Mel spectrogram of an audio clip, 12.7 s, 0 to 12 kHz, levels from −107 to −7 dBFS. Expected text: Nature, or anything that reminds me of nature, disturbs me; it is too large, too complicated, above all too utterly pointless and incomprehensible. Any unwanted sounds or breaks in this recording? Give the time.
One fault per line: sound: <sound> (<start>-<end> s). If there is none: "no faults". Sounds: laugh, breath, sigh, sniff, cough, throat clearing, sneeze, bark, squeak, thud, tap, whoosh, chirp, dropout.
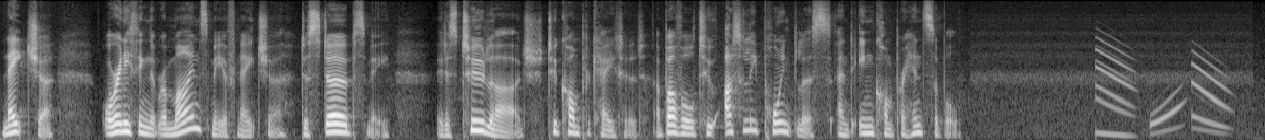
sound: chirp (11.0-12.4 s)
